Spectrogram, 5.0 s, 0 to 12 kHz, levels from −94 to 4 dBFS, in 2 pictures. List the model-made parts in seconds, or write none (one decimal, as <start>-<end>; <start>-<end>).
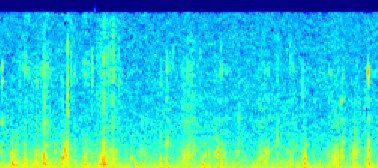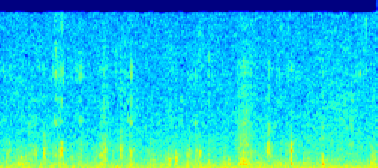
none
